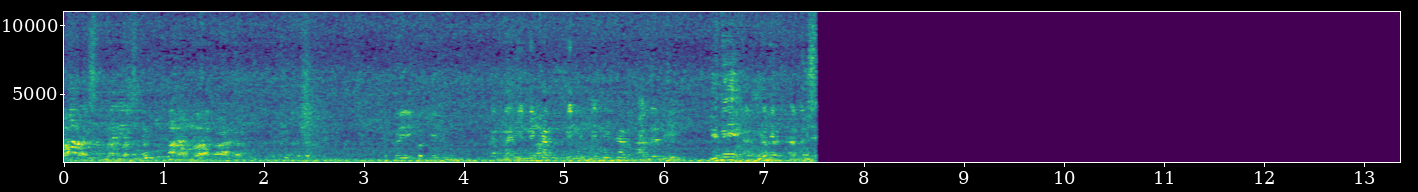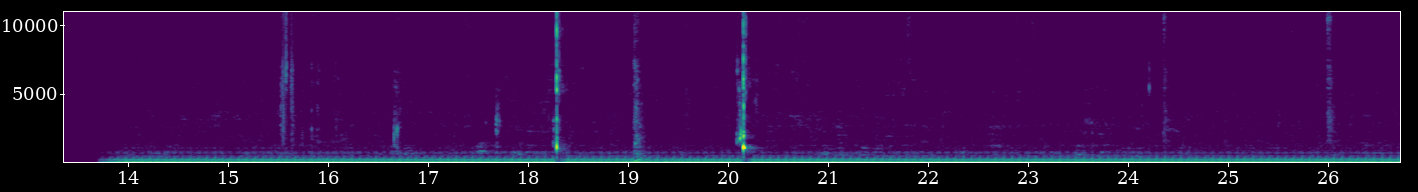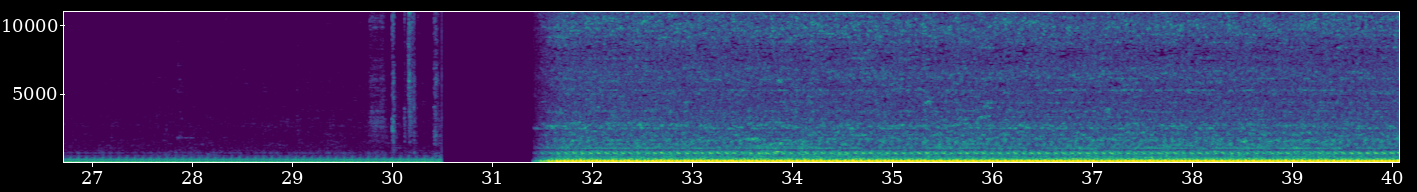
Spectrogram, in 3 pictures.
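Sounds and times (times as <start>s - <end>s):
ship engine running: 0.0s - 7.5s, 31.4s - 40.0s.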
